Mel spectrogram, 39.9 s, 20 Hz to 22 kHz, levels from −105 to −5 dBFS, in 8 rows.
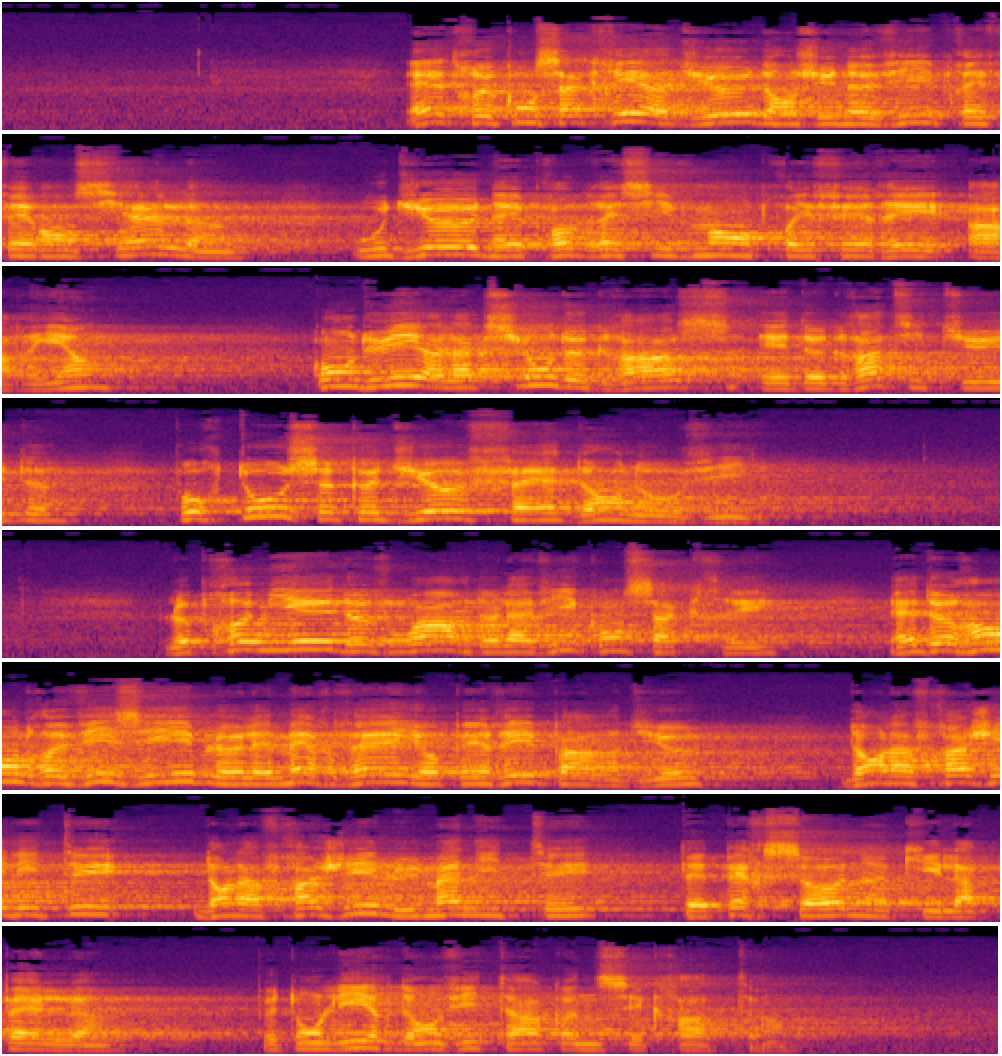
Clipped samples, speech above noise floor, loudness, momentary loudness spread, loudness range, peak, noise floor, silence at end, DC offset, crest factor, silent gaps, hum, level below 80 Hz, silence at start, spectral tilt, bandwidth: under 0.1%; 33 dB; -19 LUFS; 14 LU; 4 LU; -2 dBFS; -53 dBFS; 0.6 s; under 0.1%; 20 dB; none; none; -72 dBFS; 2 s; -2.5 dB/octave; 15 kHz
